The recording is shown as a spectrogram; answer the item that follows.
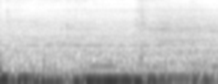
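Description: Loud, uneven low rumble on the camera's microphone as the camera is carried along, with little above it.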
